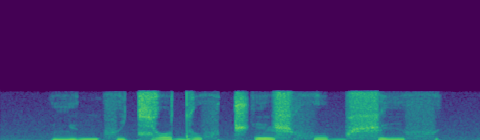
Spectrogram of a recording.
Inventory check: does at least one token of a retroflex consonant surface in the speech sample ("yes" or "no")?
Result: yes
